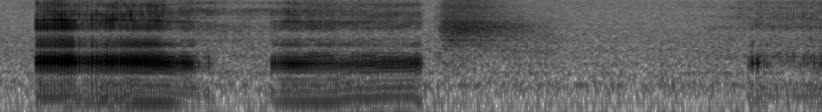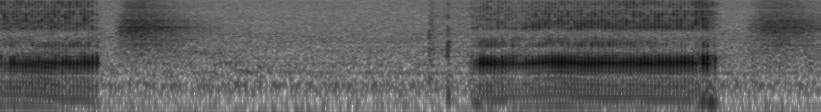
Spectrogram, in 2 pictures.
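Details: A pug snoring during an afternoon car ride: loud, rattling snores with a buzzing, fluttering tone on each breath, about three in eight seconds.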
